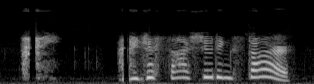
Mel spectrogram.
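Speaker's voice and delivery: stage whisper, pitched high. Retelling what she said to her honey on a boat: retold stage whisper. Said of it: "in like a stage whisper".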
